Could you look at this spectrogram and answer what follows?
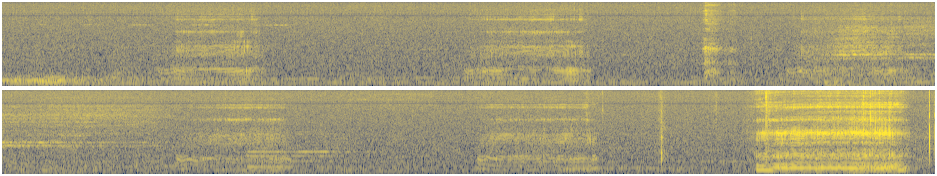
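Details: Man snoring: regular rough, rattling breaths about every two and a half seconds, ending in a louder snort; steady snoring.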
